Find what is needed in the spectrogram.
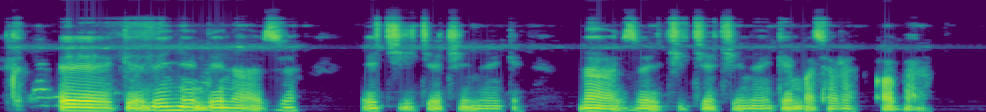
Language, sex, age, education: Igbo, male, 30-45, tertiary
